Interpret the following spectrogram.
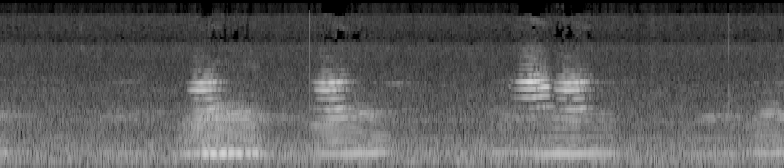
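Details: Banded bullfrog seen close up, calling: a steady low droning tone with repeated louder, nasal, moaning swells about every second or so, over a constant background hum.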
